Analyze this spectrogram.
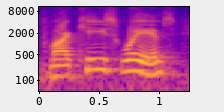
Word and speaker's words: Marquise Williams: Rosen and he's an inexperienced quarterback senior quarterback here now Marcus is at marquice that he pronounced the same marquise Williams 18 touchdown passes eight interception 26 hundred yards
